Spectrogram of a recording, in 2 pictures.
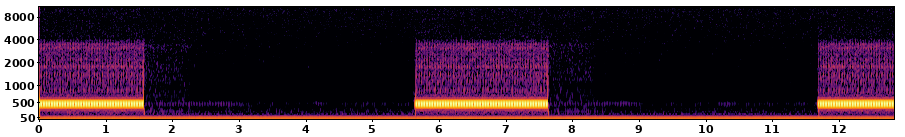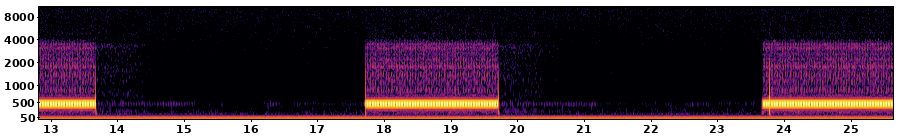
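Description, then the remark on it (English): A telephone rings five times in a steady pattern: roughly two-second bursts of a buzzy, mid-pitched tone, separated by about four seconds of quiet hiss, then a small click as the call answering service kicks in. No one speaks. “Let's listen to the ring here. Now, after about four rings, you'll hear a difference, and that's when call answering starts to kick in.”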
